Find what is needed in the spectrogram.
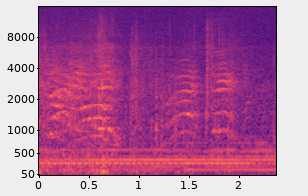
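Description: Several children's voices chattering, with a few short high-pitched calls, over a faint steady hum.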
